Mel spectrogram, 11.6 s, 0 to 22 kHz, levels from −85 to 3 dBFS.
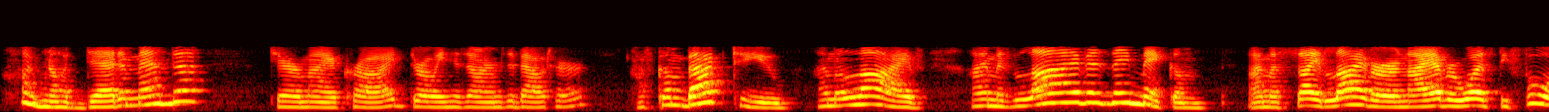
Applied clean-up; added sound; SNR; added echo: none; none; none; none.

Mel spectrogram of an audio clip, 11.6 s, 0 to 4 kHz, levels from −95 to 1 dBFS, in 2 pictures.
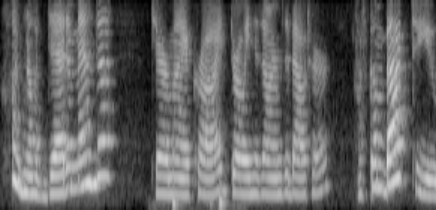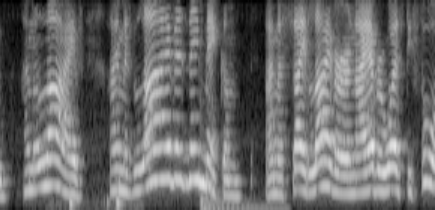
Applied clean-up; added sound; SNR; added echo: none; Walk, footsteps / Bird vocalization, bird call, bird song + Bass drum; 19 dB; none.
